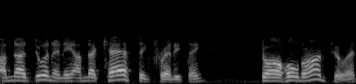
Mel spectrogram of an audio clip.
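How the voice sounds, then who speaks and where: Someone with an American accent talks at a very fast pace with ordinary pitch variation. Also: man. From Youngstown, Ohio. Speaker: voice actor. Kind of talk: podcast interview answer.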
